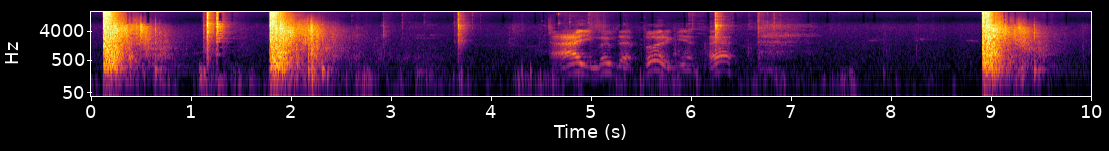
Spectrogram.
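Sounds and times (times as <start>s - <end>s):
rifle shot: 0.1s - 2.6s, 8.9s - 9.7s.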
